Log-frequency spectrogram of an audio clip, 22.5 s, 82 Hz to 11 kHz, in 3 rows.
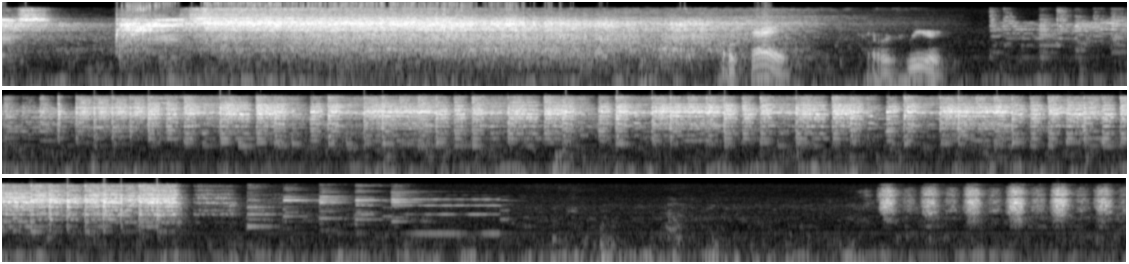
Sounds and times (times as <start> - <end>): Music: 6.6 - 18.6
Pant: 20.7 - 22.4.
